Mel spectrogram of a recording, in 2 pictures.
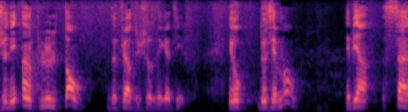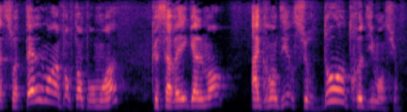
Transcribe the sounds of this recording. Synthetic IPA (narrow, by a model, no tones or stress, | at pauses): ʒəneʔɛ̃plylət̪ɑ̃ | d̪əfɛʁd̪yʃozneɡat̪if | eo | d̪øzjɛmːɑ̃ | ebjɛ̃ | saswat̪ɛlmɑ̃ɛ̃pɔʁt̪ɑ̃puʁmwa | kəsavaeɡalmɑ̃ | aɡʁɑ̃d̪iʁsyʁd̪ot̪χəd̪imɑ̃sjɔ̃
